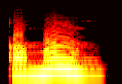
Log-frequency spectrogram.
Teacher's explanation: It ends in an N, so I know it has to follow rule number one, but it's pronounced with the stress on the end of the word, so therefore it requires an accent.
